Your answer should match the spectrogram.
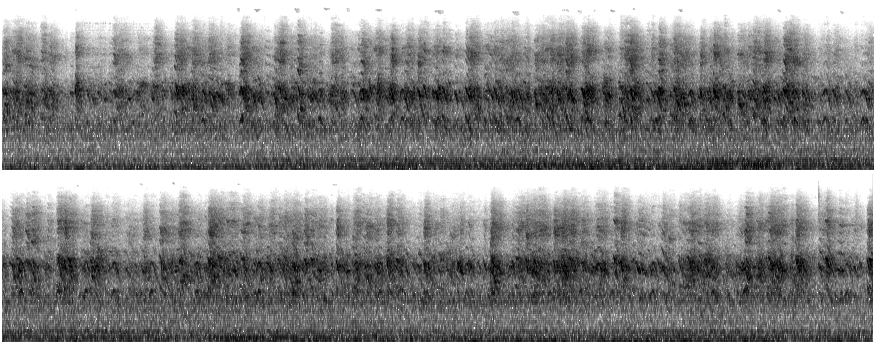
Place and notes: Malinovského nám., Brno-střed-Brno-město, Česko - Western jackdaws at sunset
A tree full of jackdaws in the city center of Brno.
